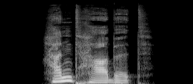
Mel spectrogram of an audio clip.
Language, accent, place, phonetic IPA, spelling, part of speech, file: German, Germany, Berlin, [ˈhantˌhaːbət], handhabet, verb, De-handhabet.ogg
- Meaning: second-person plural subjunctive I of handhaben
